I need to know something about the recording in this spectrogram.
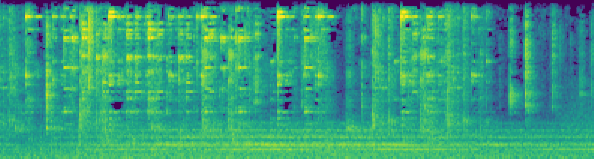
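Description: Footsteps patter softly on sand.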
